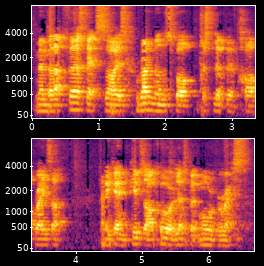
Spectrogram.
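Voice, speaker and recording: Male fitness instructor, encouraging and instructional, medium pitch, echoey room with faint noise. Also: little pitch movement, fast talker, pushed and bright. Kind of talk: live workout coaching to camera. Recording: roomy, distant mic, faint noise.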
